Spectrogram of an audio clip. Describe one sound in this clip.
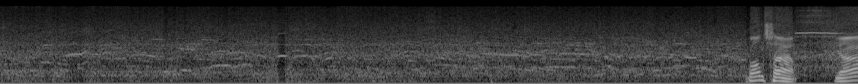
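A large crowd murmurs and cheers in a big open stadium.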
